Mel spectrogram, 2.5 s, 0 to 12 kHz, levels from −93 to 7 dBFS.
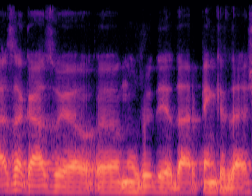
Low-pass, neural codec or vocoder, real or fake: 10.8 kHz; none; real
